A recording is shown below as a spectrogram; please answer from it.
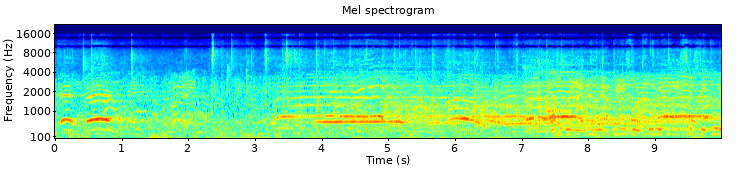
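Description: Crowd of spectators at a swim race shouting and cheering, with many overlapping long drawn-out yells. A loud burst of shouts comes right at the start, and the cheering swells about three and a half seconds in and keeps up.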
